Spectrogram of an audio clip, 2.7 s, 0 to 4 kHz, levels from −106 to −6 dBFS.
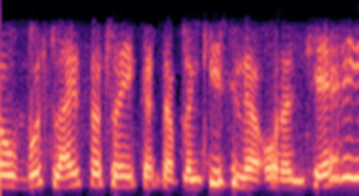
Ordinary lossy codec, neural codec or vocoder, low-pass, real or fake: AAC, 32 kbps; vocoder, 44.1 kHz, 128 mel bands every 256 samples, BigVGAN v2; 3.6 kHz; fake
